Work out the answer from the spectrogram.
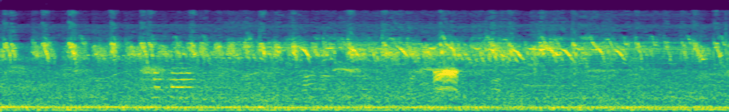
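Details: Baya weaver flock chattering: dense, continuous, high buzzy twittering throughout, with a few louder whistled notes rising above it and a steady low hum underneath.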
